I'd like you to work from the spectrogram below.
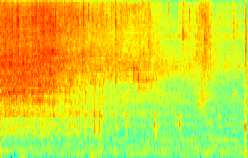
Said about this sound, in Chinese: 加水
